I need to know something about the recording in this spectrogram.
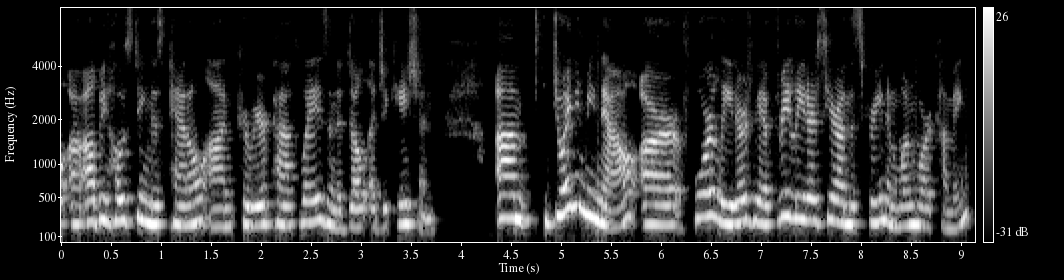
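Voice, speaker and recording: A woman hosting a panel over a video call with semi-scripted remarks, often pausing and repeating words as she explains. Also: on the high side. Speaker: panel host and adult education director.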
